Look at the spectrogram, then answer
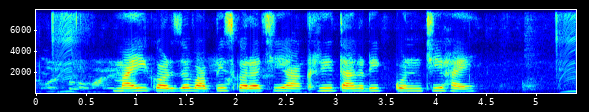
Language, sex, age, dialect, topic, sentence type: Marathi, female, 18-24, Varhadi, banking, question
